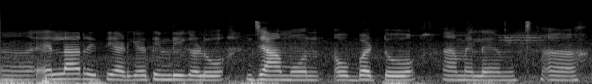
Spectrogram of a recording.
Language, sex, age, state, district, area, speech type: Kannada, female, 18-30, Karnataka, Mysore, urban, spontaneous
